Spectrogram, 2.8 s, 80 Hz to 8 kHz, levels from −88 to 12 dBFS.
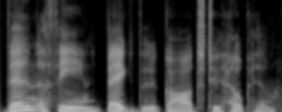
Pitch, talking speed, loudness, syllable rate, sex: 215 Hz, 170 wpm, -17 LUFS, 4.1 syllables/s, female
